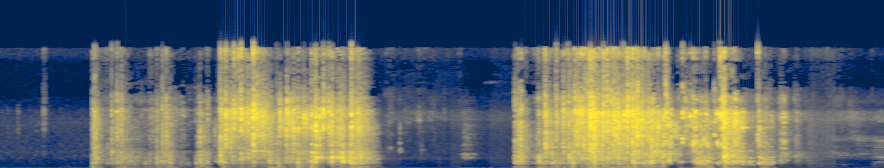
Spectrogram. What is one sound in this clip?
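Stiff plastic packaging crinkles and rustles close by.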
